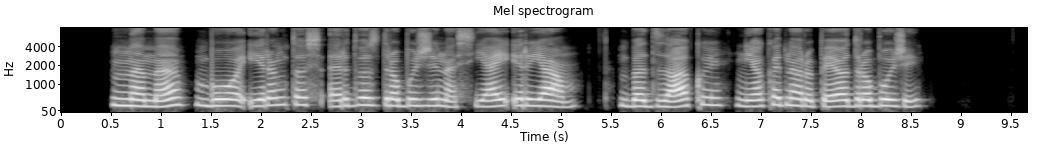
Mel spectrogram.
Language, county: Lithuanian, Šiauliai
